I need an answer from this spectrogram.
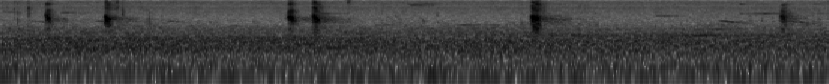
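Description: Short, sharp bird chirps at irregular intervals over a steady low rumble.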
